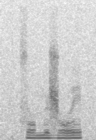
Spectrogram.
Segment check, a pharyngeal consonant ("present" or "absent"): absent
